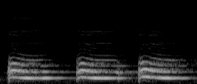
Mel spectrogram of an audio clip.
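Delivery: muffled whimpering "oo oo" from inside a pot; muffled boy's wail. Acted. Boy keeps wailing inside the pot, muffled. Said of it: "रोने की आवाज़ मुसलसल आ रही है".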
